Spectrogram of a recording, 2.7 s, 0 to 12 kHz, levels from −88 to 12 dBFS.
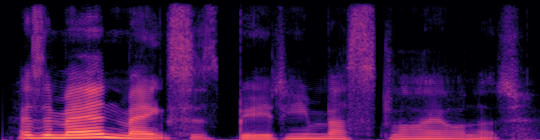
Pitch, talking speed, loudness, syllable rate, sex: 185 Hz, 245 wpm, -18 LUFS, 5.0 syllables/s, female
